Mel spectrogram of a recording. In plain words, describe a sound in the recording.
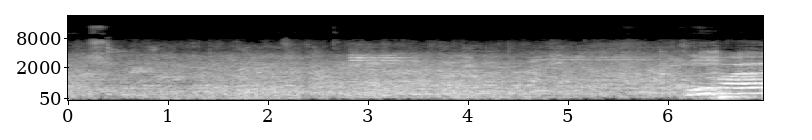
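A man speaks over a loudspeaker.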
